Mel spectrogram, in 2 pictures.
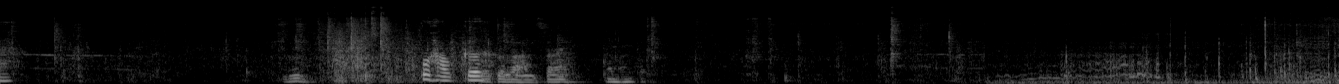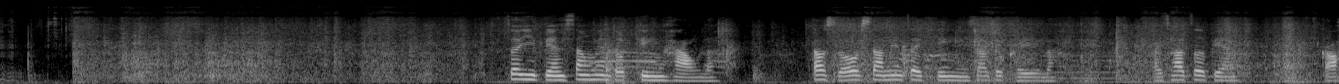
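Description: A plastic sheet rustles and crinkles.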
